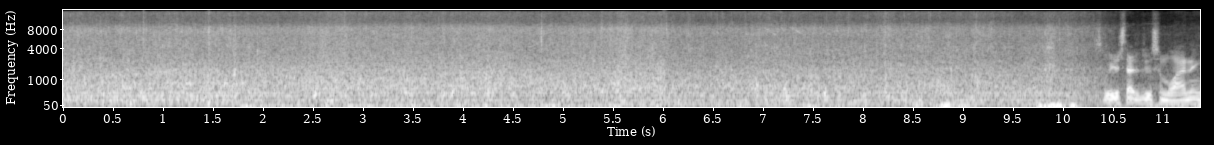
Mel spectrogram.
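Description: Whitewater rushes and roars close by.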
